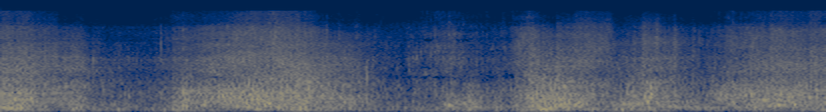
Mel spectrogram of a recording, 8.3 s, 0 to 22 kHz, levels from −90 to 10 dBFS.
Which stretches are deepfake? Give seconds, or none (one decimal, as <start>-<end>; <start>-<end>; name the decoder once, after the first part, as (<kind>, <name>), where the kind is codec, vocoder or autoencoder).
0.0-2.0 (codec, SNAC); 2.8-3.7; 5.6-6.9; 7.7-8.3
